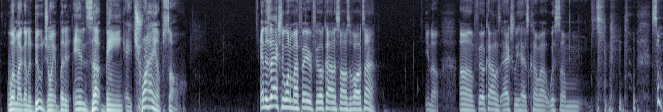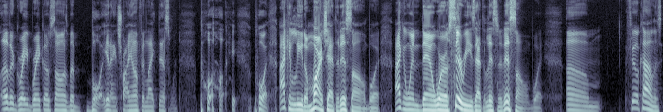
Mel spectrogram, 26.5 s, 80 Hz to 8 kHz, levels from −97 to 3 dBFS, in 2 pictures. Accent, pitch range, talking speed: American, 115-140 Hz, 180 wpm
